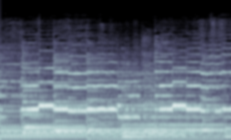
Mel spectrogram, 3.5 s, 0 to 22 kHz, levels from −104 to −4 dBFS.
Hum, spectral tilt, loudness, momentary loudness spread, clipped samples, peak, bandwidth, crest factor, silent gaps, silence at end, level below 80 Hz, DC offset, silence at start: none; -7.5 dB/octave; -16 LUFS; 6 LU; under 0.1%; -4 dBFS; 8 kHz; 12 dB; none; 0 s; -38 dBFS; under 0.1%; 0 s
